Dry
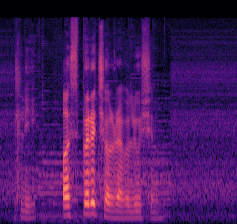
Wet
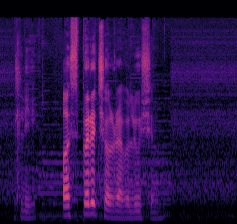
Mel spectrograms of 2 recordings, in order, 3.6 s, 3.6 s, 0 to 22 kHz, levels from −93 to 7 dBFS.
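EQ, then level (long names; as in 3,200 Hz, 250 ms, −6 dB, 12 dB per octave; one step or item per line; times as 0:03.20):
first-order pre-emphasis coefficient 0.9
0.0 dB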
